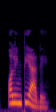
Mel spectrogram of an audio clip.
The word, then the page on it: olimpiade: Indonesian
